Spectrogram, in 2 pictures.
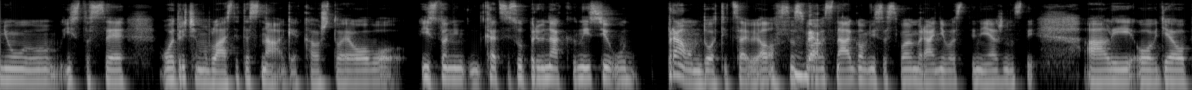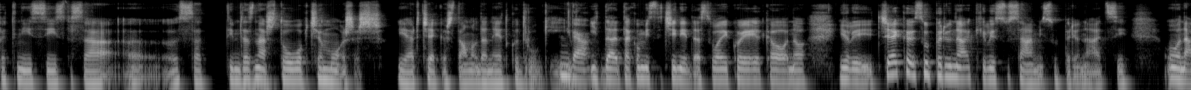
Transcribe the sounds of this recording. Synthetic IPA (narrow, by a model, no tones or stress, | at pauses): ɲuːist̪oseo̞d̪ɾit͡ɕamoʋlˠast̪it̪esna̰ːɡe̞kaoʃt̪ojeo̞ʋo̰ | ist̪o̞nikad̪sisupeɾjunakniːsiʔu | pɾaːʋo̞md̪o̞t̪it̪sajṵjɛ̰lˠsasʋojomsnaːɡomnisasʋo̞jomɾʔaɲiʋost̪injeʒnost̪ia̰lio̞ːʋd̪ʲjeo̞pet̪niːsiist̪osa̰ə̰sat̪iːmd̪aznaːʃʃt̪o̞uopt͡ɕemo̞ʒɛʃjeɾt͡ʃe̞kaʃst̪a̰ːlˠnod̪anet̪ko̞d̪ɾṵɡiid̪at̪ako̞miset͡ʃinid̪a̰suo̞niko̞jikaoonoilit͡ʃe̞kajusupeɾjunakilisu̥saːmḭsupeɾjṵnʔa̰ːt̪siona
